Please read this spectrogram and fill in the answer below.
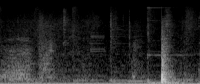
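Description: Background music with a beat, and about one and a half seconds in a single short knock as a potato is set down on a wooden desk.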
